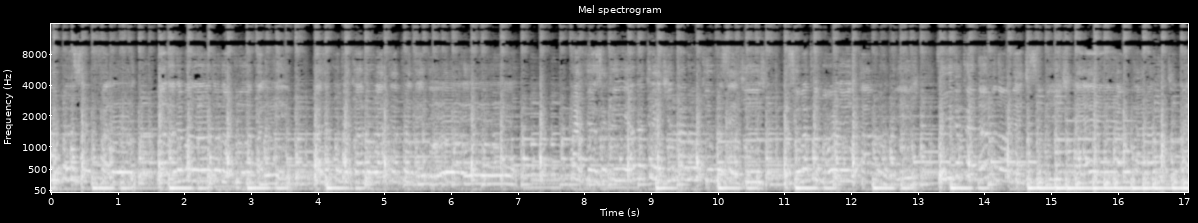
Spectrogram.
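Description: A small acoustic samba group playing: guitar, cavaquinho and samba banjo strumming over pandeiro and a hand drum. The low drum beats in a steady rhythm that fills out near the end.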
